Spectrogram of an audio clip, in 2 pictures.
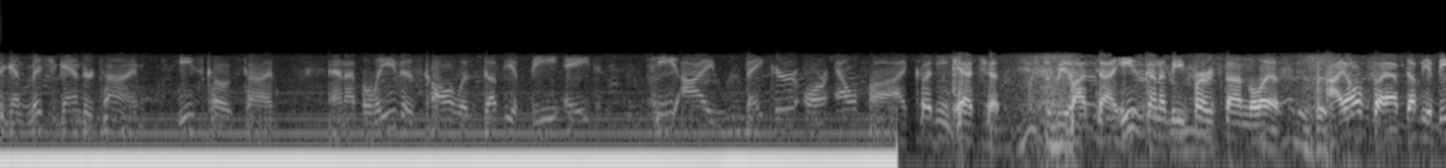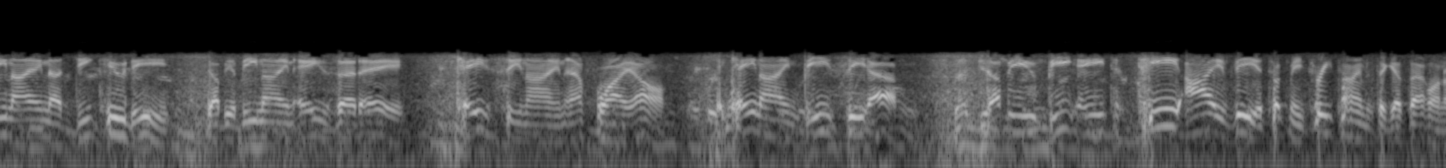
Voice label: SSB Net Check Ins

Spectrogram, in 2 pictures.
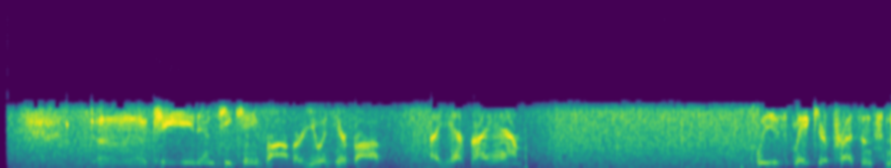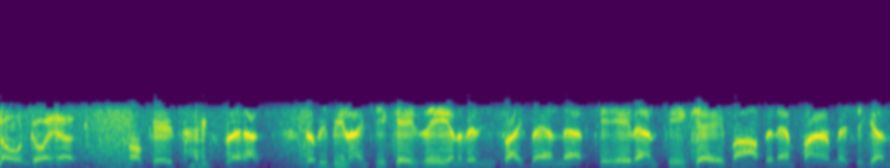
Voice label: Drake T-4X & R-4A D-104 Mic & LK-450 Amp; Empire,MI.

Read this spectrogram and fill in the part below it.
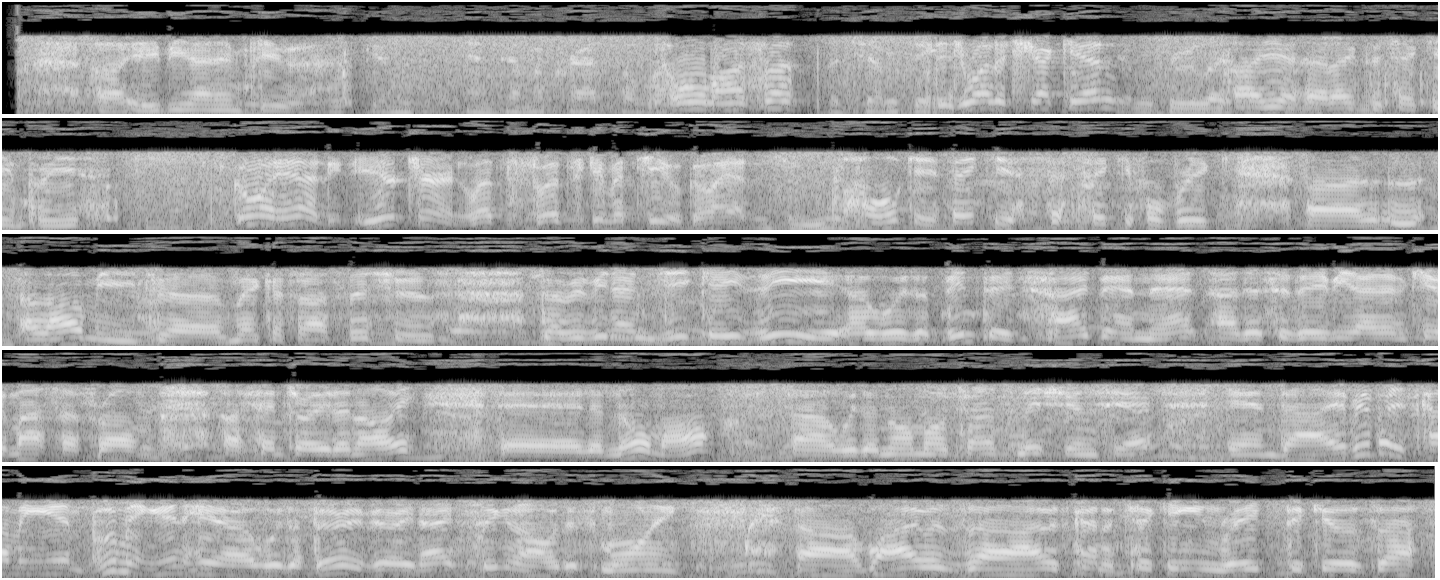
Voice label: Drake T4XC & R4C Shure Mic Kenwood TL-922A Amp; Normal, IL.

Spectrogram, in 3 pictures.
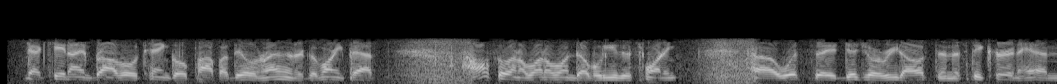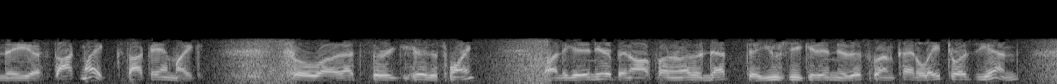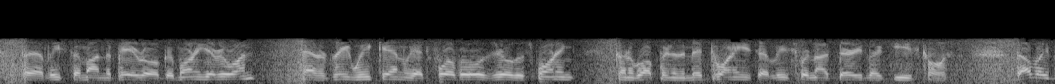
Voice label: Yaesu FT-101EE; Rhinelander, WI.

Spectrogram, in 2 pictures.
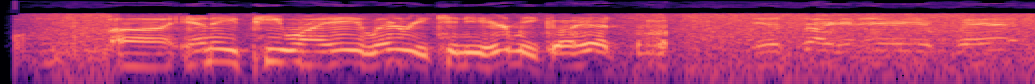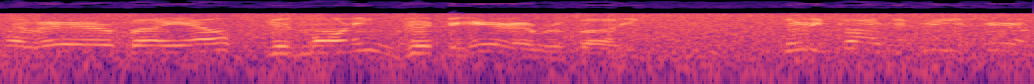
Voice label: Heathkit SB-102 D-104 Mic & SB-200 Amp; Bowling Green, OH.

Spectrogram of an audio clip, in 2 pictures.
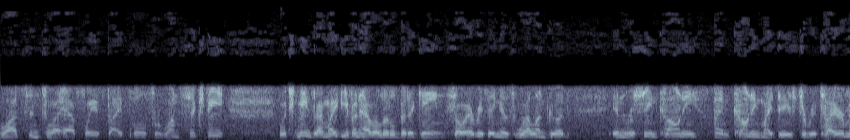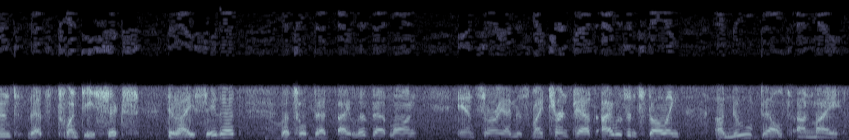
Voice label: Yaesu FT-102 & Shure 444 Mic; Caledonia, Wi.

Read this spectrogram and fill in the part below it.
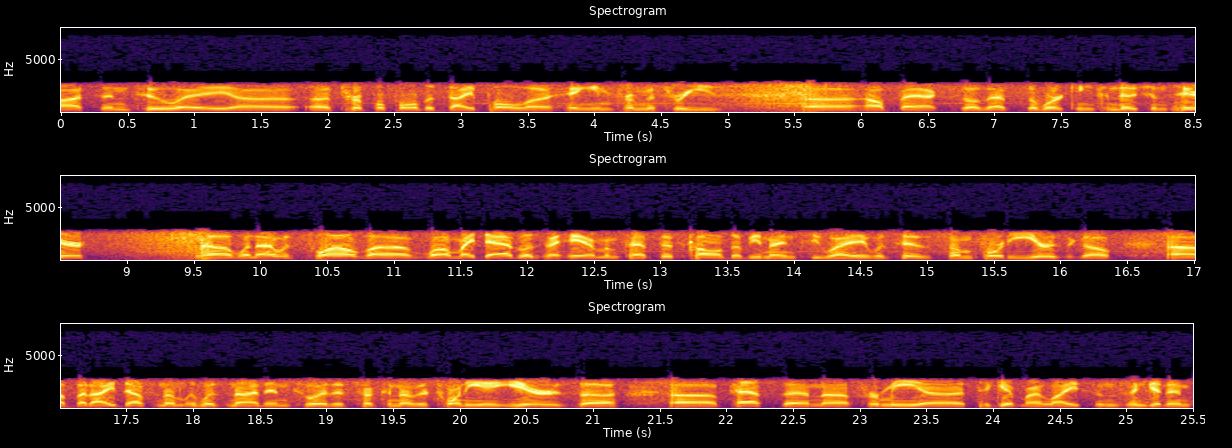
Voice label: Kenwood TS-530S; Edgerton, Wi.

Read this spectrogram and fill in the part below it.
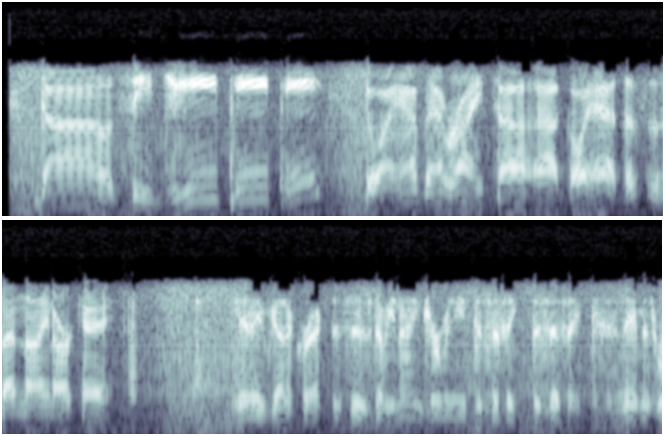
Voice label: Collins S-3 Line EV-664 Mic & 30L-1 & Amp; Valparaiso, IN.

